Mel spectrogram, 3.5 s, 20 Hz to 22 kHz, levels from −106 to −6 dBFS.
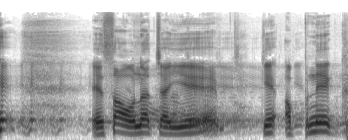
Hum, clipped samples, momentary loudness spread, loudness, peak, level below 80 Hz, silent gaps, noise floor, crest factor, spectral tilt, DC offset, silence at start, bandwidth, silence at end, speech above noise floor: none; under 0.1%; 17 LU; -27 LUFS; -12 dBFS; -82 dBFS; none; -48 dBFS; 16 dB; -4 dB/octave; under 0.1%; 0 s; 16 kHz; 0 s; 22 dB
